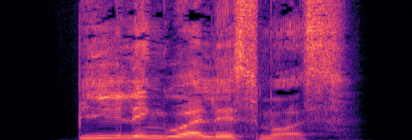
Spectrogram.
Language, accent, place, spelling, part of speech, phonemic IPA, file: German, Germany, Berlin, Bilingualismus, noun, /bilɪŋɡʊ̯aˈlɪsmʊs/, De-Bilingualismus.ogg
- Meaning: bilingualism (condition of being bilingual)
